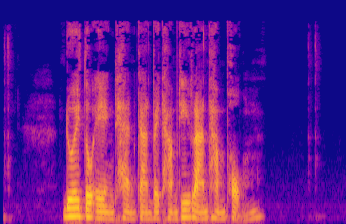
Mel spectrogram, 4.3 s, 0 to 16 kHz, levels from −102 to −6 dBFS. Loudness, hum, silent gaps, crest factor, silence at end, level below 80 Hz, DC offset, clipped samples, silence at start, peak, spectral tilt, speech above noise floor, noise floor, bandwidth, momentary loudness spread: -22 LUFS; none; none; 24 dB; 1.05 s; -50 dBFS; under 0.1%; under 0.1%; 0.8 s; 0 dBFS; -7 dB/octave; 53 dB; -75 dBFS; 11.5 kHz; 9 LU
